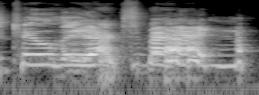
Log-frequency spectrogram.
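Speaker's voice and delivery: slow, drawn-out shouted command; a voice in his head barking kill; a slow, looming shout from inside his head; echoing command voice. Retold or imitated. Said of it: "a voice echoing within him that just says".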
